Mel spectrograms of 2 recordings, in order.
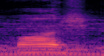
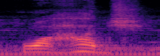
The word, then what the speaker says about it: Wahaj: You're very kind, Waj. Pronounce the J. Oh, Wahaj. Wahaj, got it.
